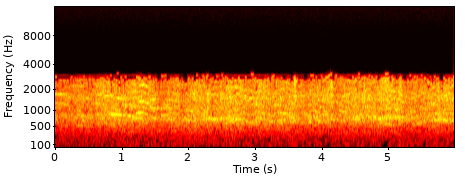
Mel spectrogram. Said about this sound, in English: And the crowd comes alive here at Shea Stadium with a chant of Let's Go Mets.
